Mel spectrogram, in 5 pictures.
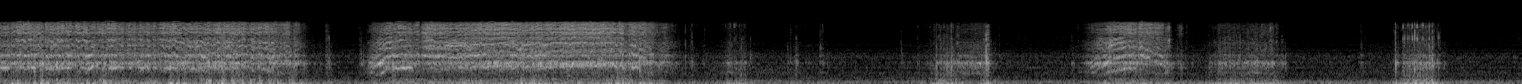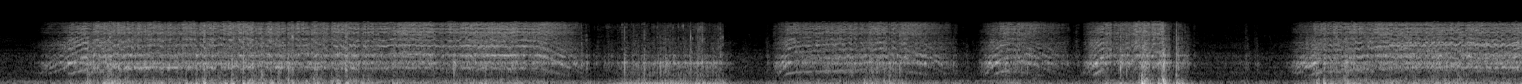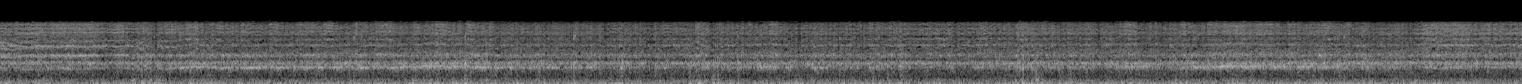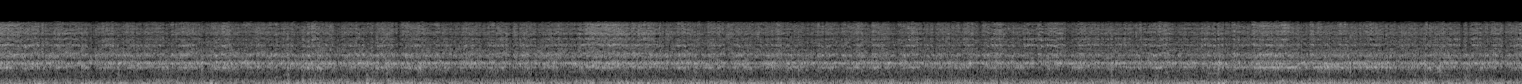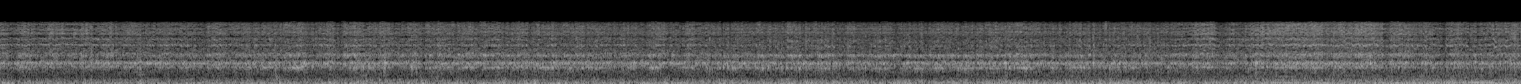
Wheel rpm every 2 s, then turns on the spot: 210, 140, 190, 100, 10, 40, 20, 20, 180, 200, 100, 80, 60, 20, 140, 190, 210, 210, 210, 210, 220, 220, 210, 210, 210, 220, 210, 210, 220, 210, 210, 210, 210, 210, 200, 210, 210, 210.
6-14 20-22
